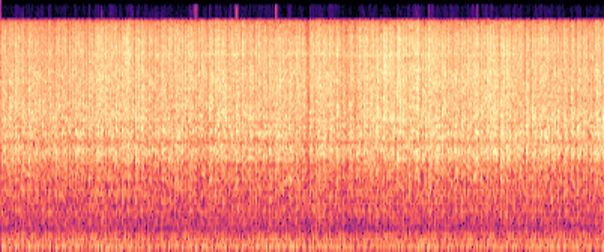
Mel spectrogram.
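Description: Deep rumbling radial with an uneven beat and an occasional skipped firing pulse in the steady run; a slight misfire.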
